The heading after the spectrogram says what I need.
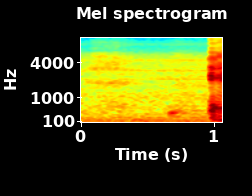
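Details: A person coughs while laughing as someone else narrates and makes him laugh.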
